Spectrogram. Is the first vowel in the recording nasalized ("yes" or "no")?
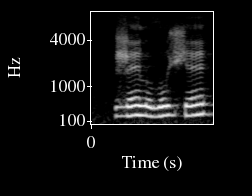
no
